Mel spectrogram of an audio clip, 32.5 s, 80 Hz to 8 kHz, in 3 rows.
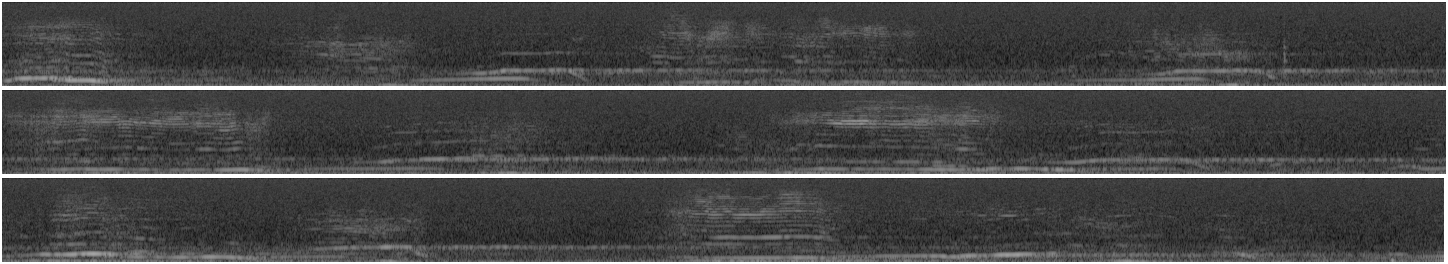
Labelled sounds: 0.1	0.8	humpback whale, 0.80 to 3.5 kHz
2.3	2.8	humpback whale, 1.1 to 2.0 kHz
3.7	5.2	humpback whale, 1.0 to 2.8 kHz
5.8	6.7	humpback whale, 1.6 to 3.2 kHz
8.1	8.4	humpback whale, 1.0 to 1.4 kHz
8.8	9.4	humpback whale, 0.96 to 1.4 kHz
11.2	12.4	humpback whale, 0.96 to 3.3 kHz
13.0	14.5	humpback whale, 1.1 to 3.6 kHz
16.7	17.8	humpback whale, 0.86 to 5.4 kHz
19.0	19.6	humpback whale, 1.7 to 1.9 kHz
22.0	22.9	humpback whale, 0.83 to 2.2 kHz
24.0	24.7	humpback whale, 0.96 to 1.8 kHz
26.7	29.7	humpback whale, 0.86 to 4.4 kHz

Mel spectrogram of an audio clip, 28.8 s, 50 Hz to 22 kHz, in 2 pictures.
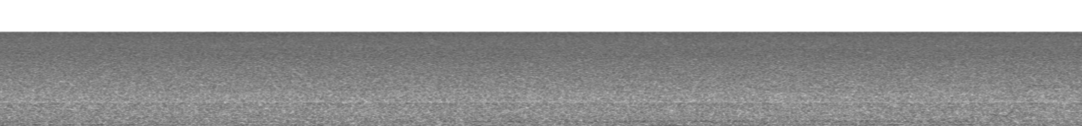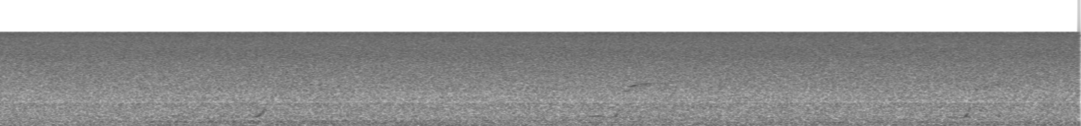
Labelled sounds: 22.8	23.2	humpback whale, 1.3 to 1.5 kHz

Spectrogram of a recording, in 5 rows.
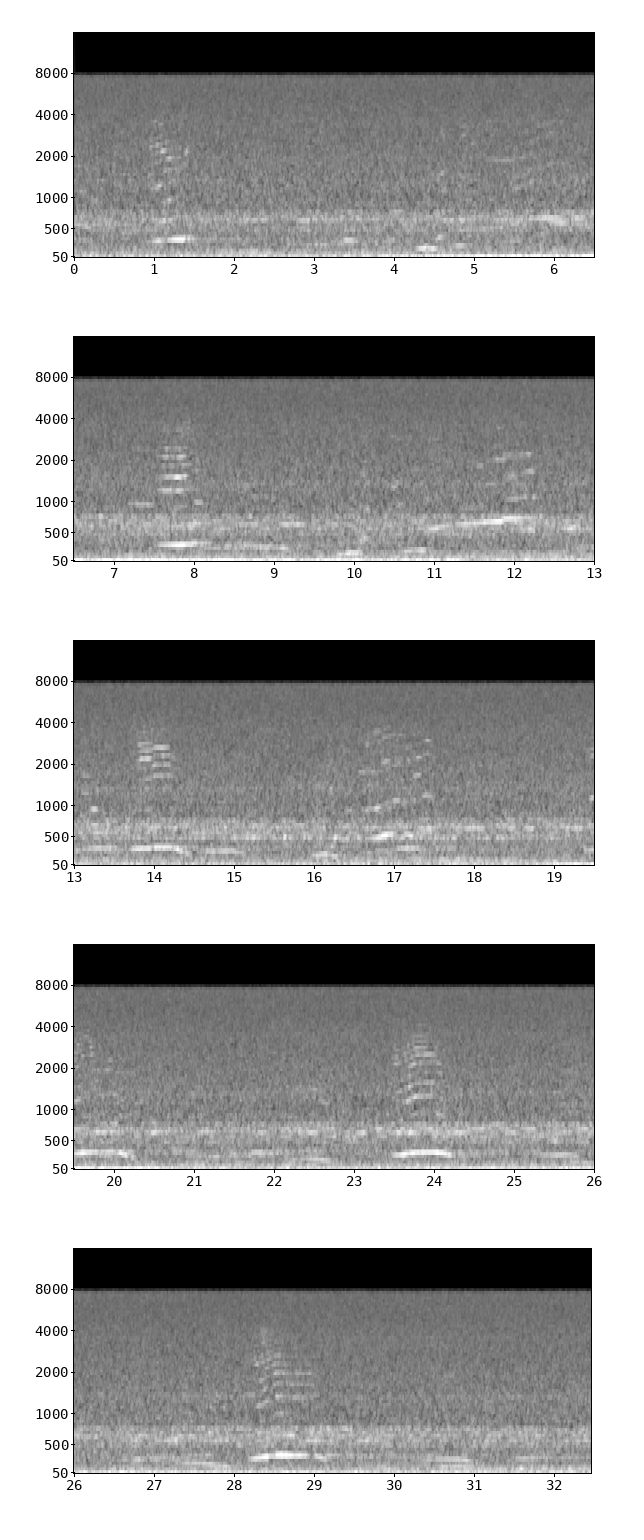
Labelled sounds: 5.2	5.5	humpback whale, 1.8 to 1.9 kHz
7.2	8.0	humpback whale, 0.93 to 2.2 kHz
11.9	12.2	humpback whale, 1.0 to 1.2 kHz
13.8	14.3	humpback whale, 1.5 to 2.7 kHz
16.6	17.0	humpback whale, 0.90 to 1.1 kHz
19.4	19.6	humpback whale, 2.5 to 2.7 kHz
23.6	24.0	humpback whale, 1.1 to 2.6 kHz

